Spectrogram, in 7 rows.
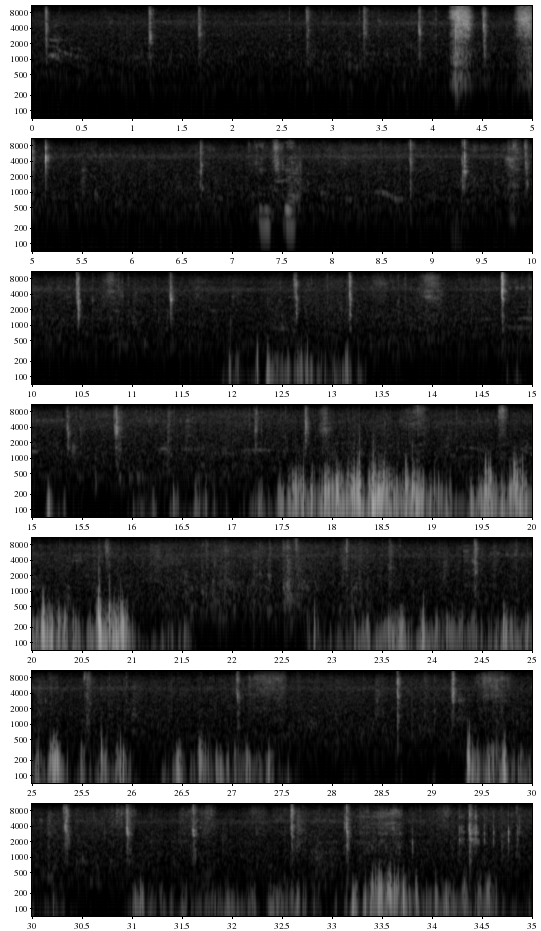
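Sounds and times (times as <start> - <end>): sharp mouth clicks: 2.7 - 5.2, 8.8 - 10.6, 30.3 - 31.8, 32.5 - 34.8
chewing: 8.7 - 11.5, 12.6 - 16.4, 30.2 - 31.8
wind gusts on microphone: 11.8 - 13.4, 14.8 - 21.7, 22.7 - 27.8, 29.1 - 35.0.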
